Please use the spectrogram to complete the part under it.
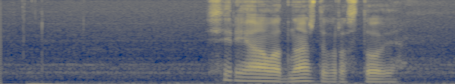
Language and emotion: Russian, neutral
